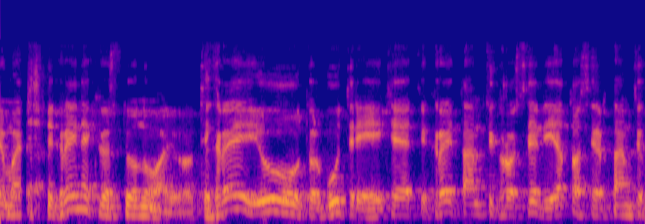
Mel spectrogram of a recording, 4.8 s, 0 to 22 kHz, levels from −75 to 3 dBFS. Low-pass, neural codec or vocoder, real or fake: 10.8 kHz; none; real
